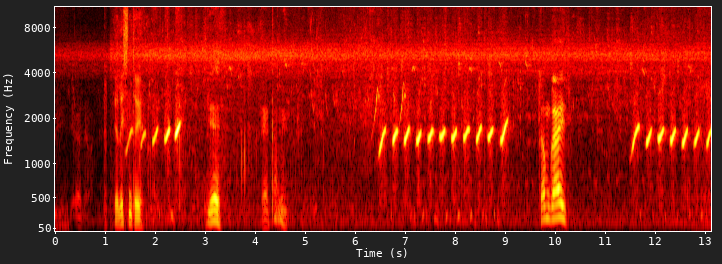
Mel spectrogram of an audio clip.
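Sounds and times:
steady high insect drone outdoors: 0.0s - 13.1s
man whistling to lure crocodiles: 1.7s - 2.6s, 6.4s - 9.1s, 11.5s - 13.1s.

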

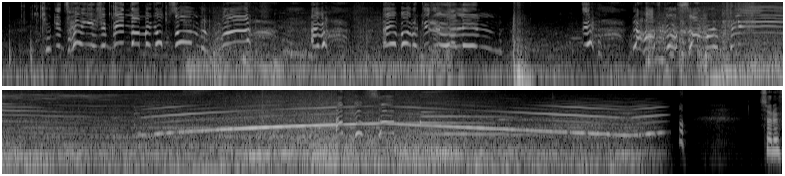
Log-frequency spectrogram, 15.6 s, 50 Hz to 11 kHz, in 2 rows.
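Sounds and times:
traffic rumble: 0.0s - 14.5s
laughter: 5.6s - 8.6s
ambulance siren wailing: 7.2s - 14.5s
speech: 15.5s - 15.6s.

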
